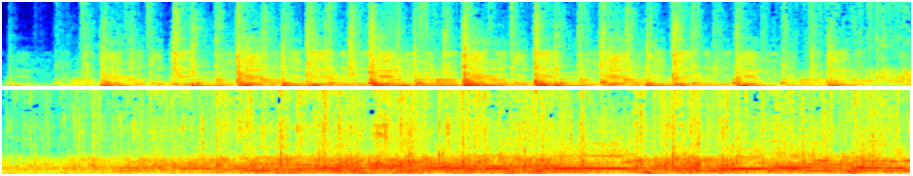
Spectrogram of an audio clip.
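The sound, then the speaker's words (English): At a football match, a large stadium crowd claps in rhythmic bursts at first, then breaks into a steady, loud roar of applause and cheering that swells and holds to the end, following a presentation on the pitch. “the crowd are in good form, and just had a nice presentation on the pitch there”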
